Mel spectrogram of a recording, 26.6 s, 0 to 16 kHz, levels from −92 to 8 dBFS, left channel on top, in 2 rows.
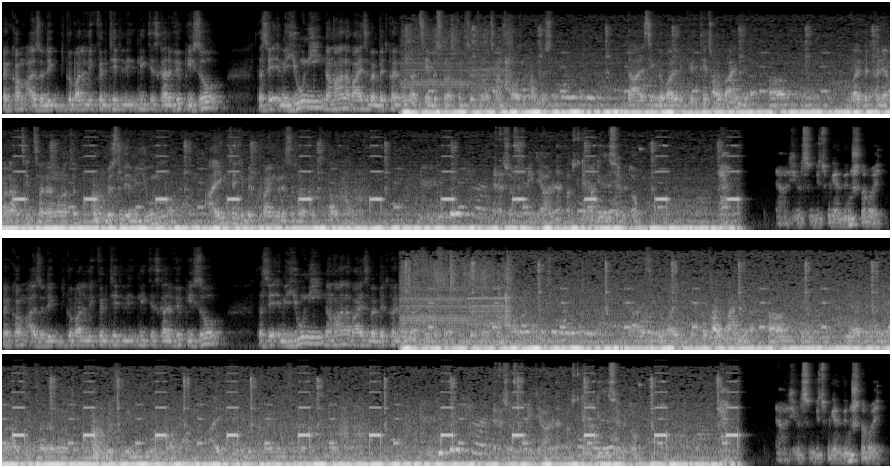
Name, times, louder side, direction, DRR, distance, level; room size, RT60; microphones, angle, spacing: voice 1, 0.0-3.3 3.8-8.3 9.4-11.2 12.7-16.0 16.4-18.7, left 2 dB, 45° left, 0.6 m, -31 dB
sound 1, 5.9-24.4, equal, 75° right, 0.4 m, -16 dB
voice 2, 19.6-19.9 20.7-22.9 24.0-24.2 24.9-26.5, right 2 dB, 55° right, 1.0 m, -34 dB
2.6 x 2.4 x 2.6 m
head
